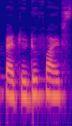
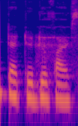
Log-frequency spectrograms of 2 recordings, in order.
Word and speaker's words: Pteridophytes: ये वर्ड पेट्रिडियोफाइट्स नहीं है, टेट्रिडियोफाइट्स इसकी प्रोनाउंसिएशन।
